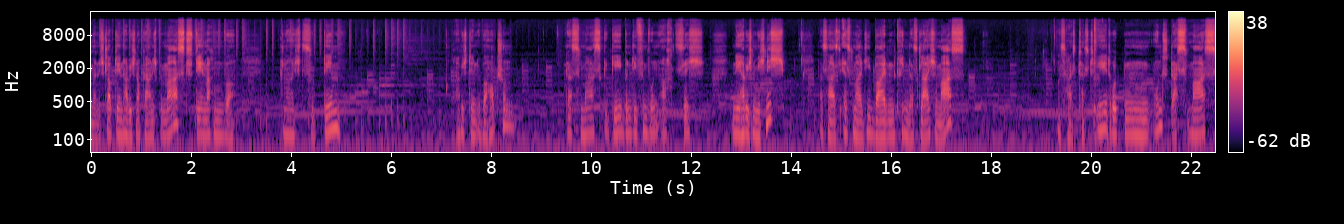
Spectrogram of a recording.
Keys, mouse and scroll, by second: 1.6 click, 3.4 click, 6.8 click, 11.6-12.9 drag, 15.0 click, 15.5 click, 17.7 click, 20.0 e, 21.4 click.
